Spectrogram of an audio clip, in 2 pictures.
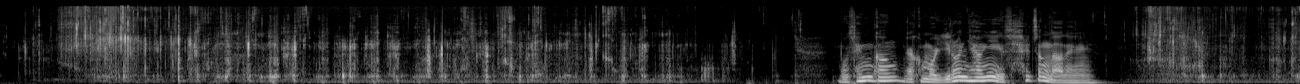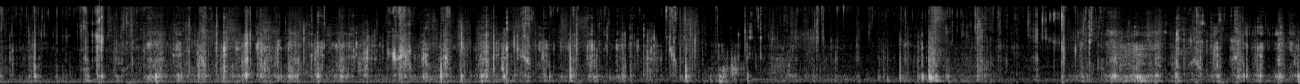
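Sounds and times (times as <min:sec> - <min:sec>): crunching fried chicken: 0:00.0 - 0:08.2, 0:11.0 - 0:26.0.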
